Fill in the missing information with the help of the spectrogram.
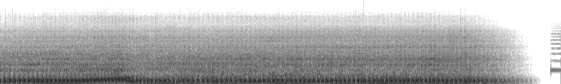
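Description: Motorcycle engine running under way, a steady rapid pulsing with a short rise in pitch about a second and a half in as the throttle opens. The sound fades out near the end.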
